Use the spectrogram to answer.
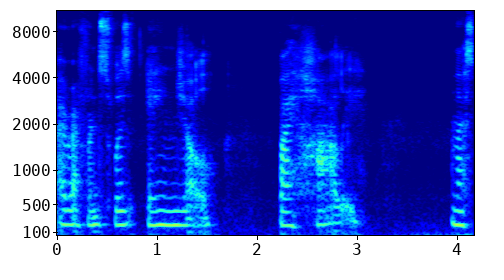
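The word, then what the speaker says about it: Halle: And the third song I referenced was Angel by Harley. And that's spelled H-A-L-L-E, Harley.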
